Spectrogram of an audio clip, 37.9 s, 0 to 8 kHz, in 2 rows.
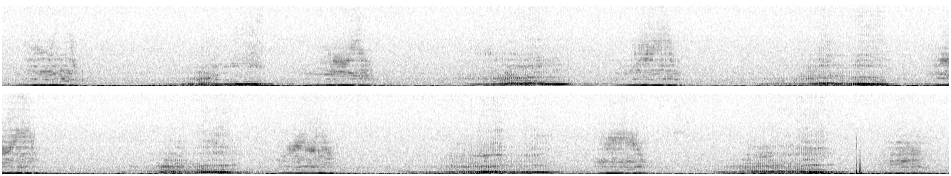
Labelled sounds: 0.5	1.0	humpback whale, 1.1 to 3.7 kHz
4.1	5.0	humpback whale, 0.93 to 2.3 kHz
6.0	7.3	humpback whale, 0.93 to 2.7 kHz
9.6	10.5	humpback whale, 0.80 to 3.2 kHz
12.7	13.3	humpback whale, 1.5 to 3.2 kHz
17.1	17.4	humpback whale, 0.80 to 0.93 kHz
18.7	19.2	humpback whale, 0.96 to 2.7 kHz
22.9	23.5	humpback whale, 0.80 to 2.7 kHz
24.6	25.3	humpback whale, 2.1 to 2.9 kHz
28.4	29.0	humpback whale, 1.5 to 2.0 kHz
30.8	31.4	humpback whale, 0.99 to 3.5 kHz
35.0	35.4	humpback whale, 0.83 to 2.7 kHz
36.8	37.4	humpback whale, 0.93 to 2.3 kHz

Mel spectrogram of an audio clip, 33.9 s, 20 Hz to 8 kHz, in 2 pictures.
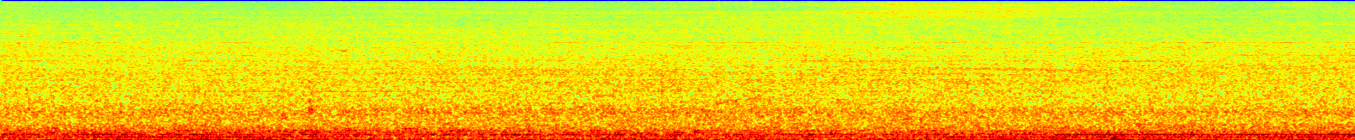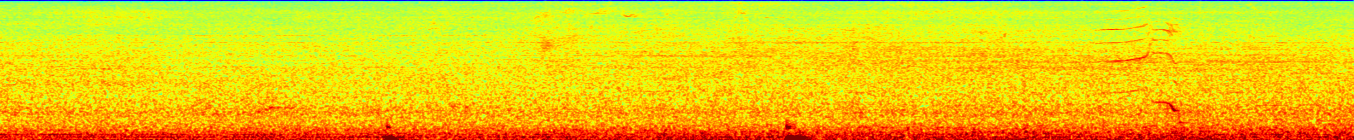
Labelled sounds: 30.6	31.7	killer whale, southern resident, 0.65 to 7.6 kHz

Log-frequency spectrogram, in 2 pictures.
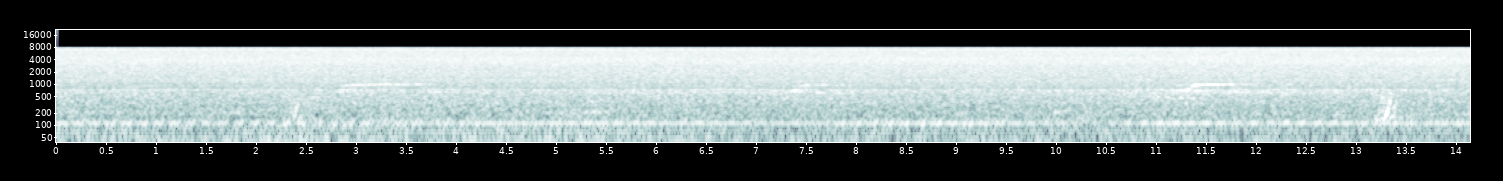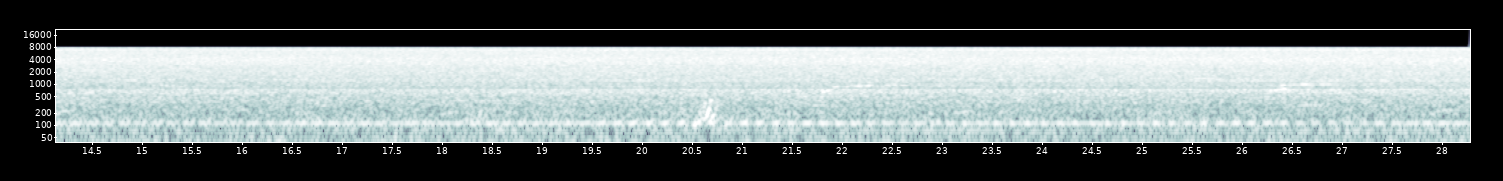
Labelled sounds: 2.9	3.4	humpback whale, 0.90 to 1.1 kHz
11.3	11.8	humpback whale, 0.80 to 1.1 kHz

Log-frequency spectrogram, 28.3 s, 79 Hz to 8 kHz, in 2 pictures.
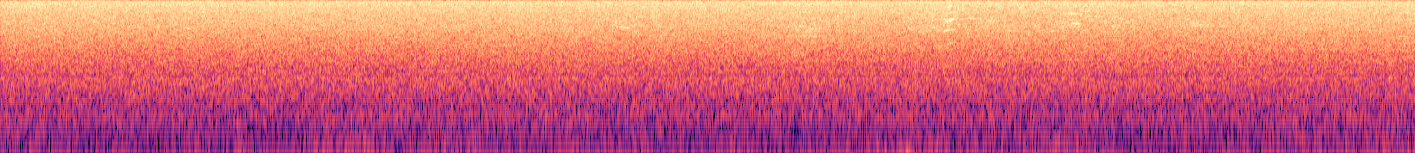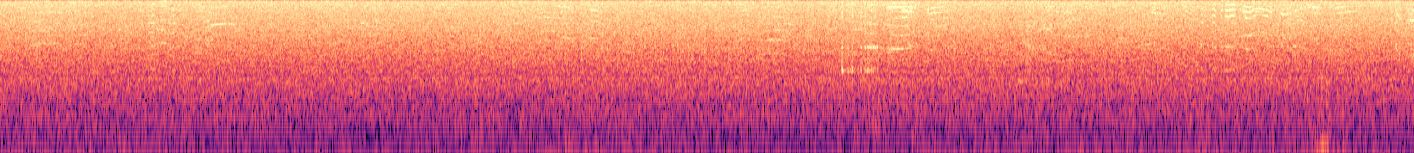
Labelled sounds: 16.2	16.5	Pacific white-sided dolphin, 3.6 to 3.9 kHz
22.7	23.3	Pacific white-sided dolphin, 1.8 to 6.5 kHz

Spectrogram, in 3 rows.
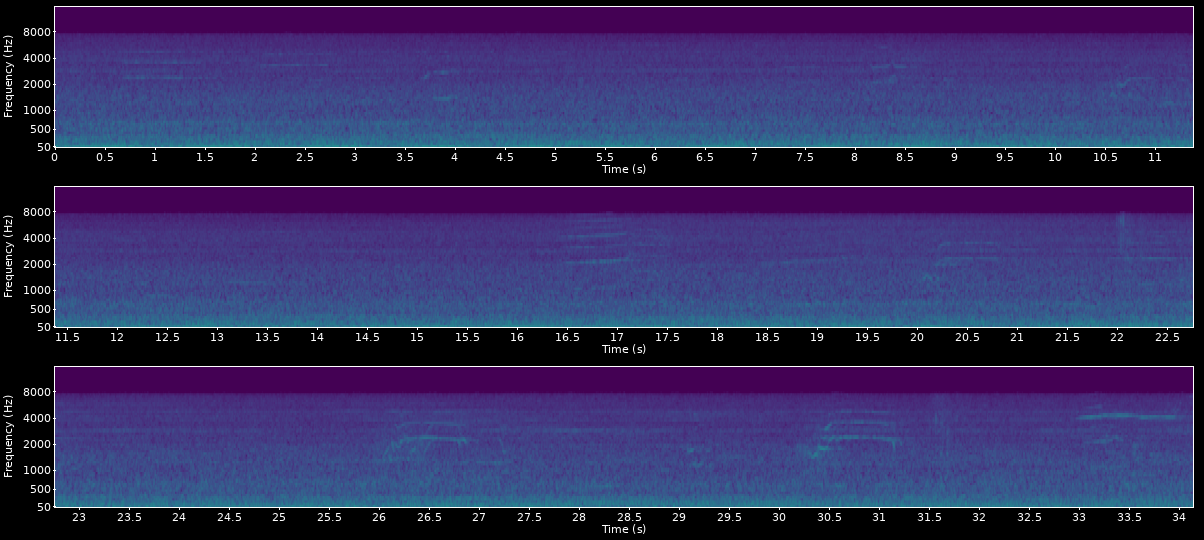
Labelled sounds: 8.0	8.6	killer whale, southern resident, 2.1 to 4.0 kHz
10.5	10.9	killer whale, southern resident, 1.4 to 3.2 kHz
20.0	20.8	killer whale, southern resident, 1.3 to 3.6 kHz
25.9	27.3	killer whale, southern resident, 1.2 to 4.8 kHz

